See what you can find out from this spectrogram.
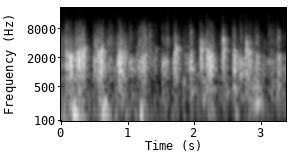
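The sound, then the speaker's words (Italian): Steady audience applause for Radio Popolare, the evening's host, many hands clapping in a dense, continuous patter at moderate loudness with no voices over it. “Fate un applauso intanto a Radio Popolare che ci ospita per questa serata.”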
